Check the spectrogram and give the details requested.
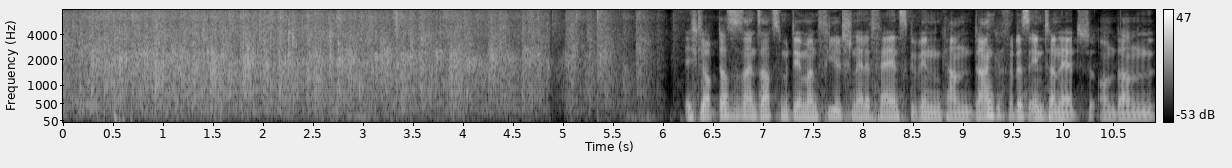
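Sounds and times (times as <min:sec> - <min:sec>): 
audience applause: 0:00.0 - 0:06.1
speech: 0:06.2 - 0:10.9.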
